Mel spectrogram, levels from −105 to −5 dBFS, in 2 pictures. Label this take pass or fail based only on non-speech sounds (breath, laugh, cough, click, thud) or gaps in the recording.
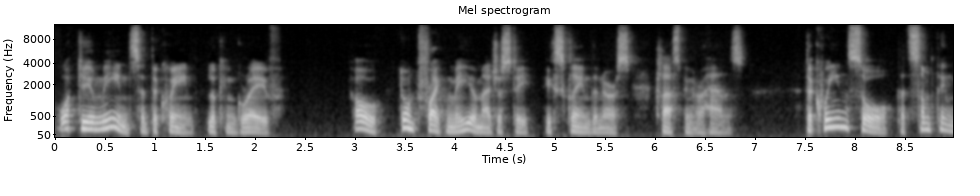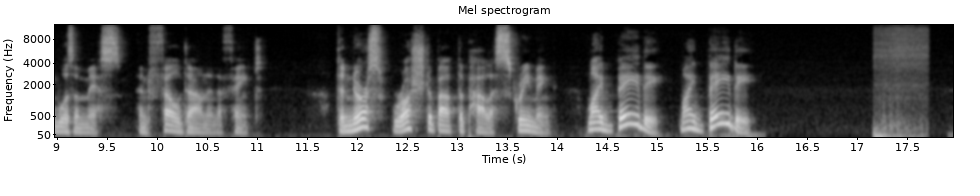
fail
